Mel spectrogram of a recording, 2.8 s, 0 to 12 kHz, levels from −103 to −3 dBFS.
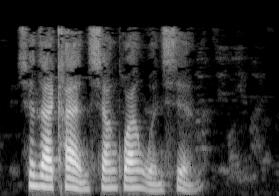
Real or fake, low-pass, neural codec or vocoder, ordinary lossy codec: real; 7.2 kHz; none; MP3, 48 kbps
